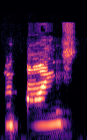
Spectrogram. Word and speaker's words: lupine: No, people, they pronounce it 2 different ways, lupine and or lupin. Either one.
